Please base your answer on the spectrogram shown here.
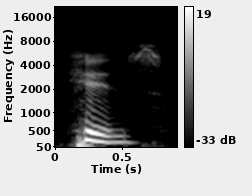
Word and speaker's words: his: The words have different pronunciation. He's. His. It's a short I. His.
